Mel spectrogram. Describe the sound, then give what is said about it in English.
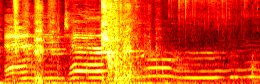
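A door to a small laundry room slams shut with a single loud thud partway through, while raised, urgent voices shout before and after the impact. “There's a door to your left! Through the door! Shut the door! Shut the door!”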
